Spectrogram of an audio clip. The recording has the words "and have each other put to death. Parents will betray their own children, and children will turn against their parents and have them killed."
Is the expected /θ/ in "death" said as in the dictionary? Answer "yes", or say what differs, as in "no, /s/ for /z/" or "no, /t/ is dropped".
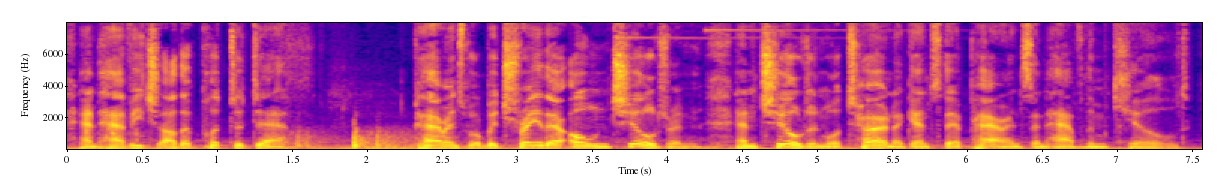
yes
